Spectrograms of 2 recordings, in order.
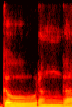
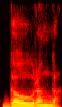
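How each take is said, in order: First: Gauranga said slowly, syllable by syllable as GOW-RAN-GA; careful mantra demo. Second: Said in the usual way. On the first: Shown as a demonstration. Teacher showing the class how to say Gauranga slowly. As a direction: draw out Gauranga gently and evenly. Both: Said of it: "as in Gauranga".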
